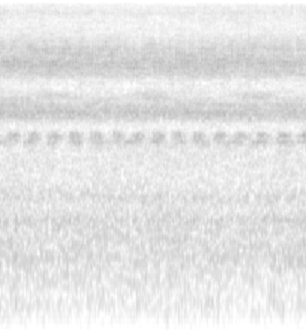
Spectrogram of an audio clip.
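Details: Insects singing in a dense, steady chorus of high shrill trilling, several overlapping pulsed tones layered on top of each other, with no pause and no other clear sounds.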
